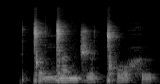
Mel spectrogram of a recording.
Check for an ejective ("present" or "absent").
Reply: absent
